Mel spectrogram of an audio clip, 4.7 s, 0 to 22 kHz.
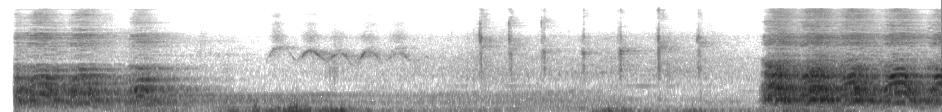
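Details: A 40 kg dog newly brought to a neighbour's house: a burst of deep, rough barks, then a quiet stretch with faint background noise, then another loud run of barks.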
